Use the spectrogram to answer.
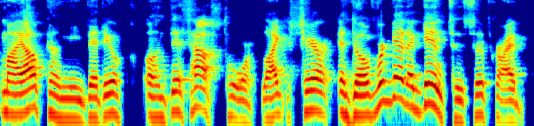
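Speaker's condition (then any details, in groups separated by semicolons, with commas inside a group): Ataxia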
